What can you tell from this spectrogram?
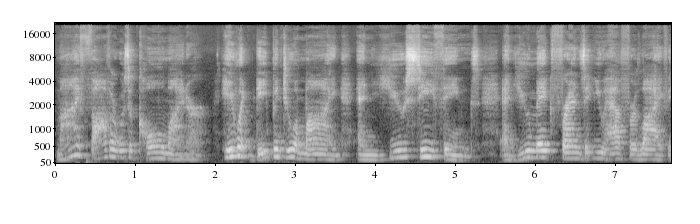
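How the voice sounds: A put-on character voice at middle pitch. It moves at a moderate pace.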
